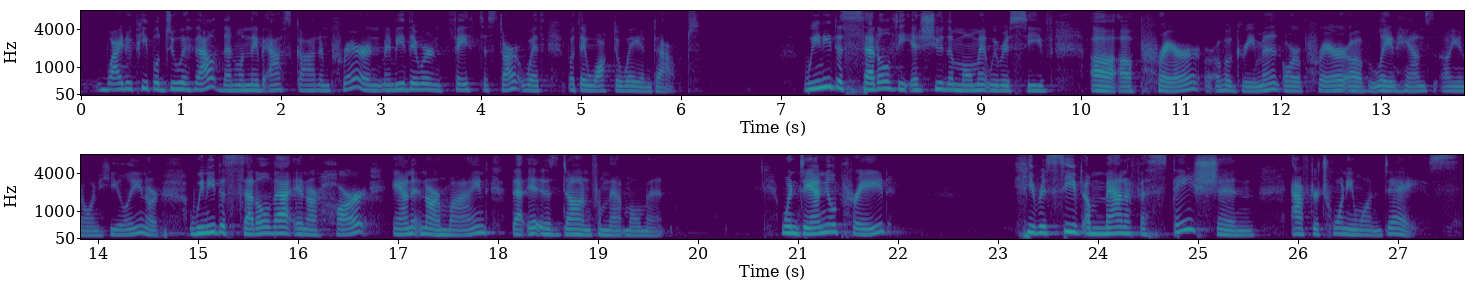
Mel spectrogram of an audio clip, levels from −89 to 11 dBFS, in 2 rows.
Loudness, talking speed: -44 LUFS, 180 wpm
